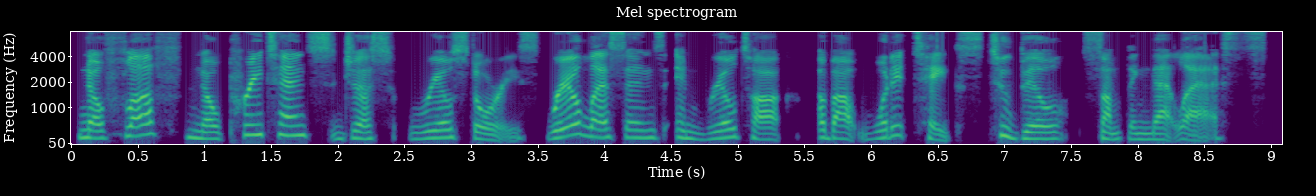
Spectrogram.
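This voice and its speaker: A woman's voice: fairly low pitch, animated, takes it slowly, hardly any pauses, a bit bright, no room sound. Polished female podcast host, dry sound. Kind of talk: scripted guest introduction and interview questions.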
